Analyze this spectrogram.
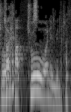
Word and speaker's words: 박주원: 발음 잘하셔야 됩니다. 박주원입니다.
